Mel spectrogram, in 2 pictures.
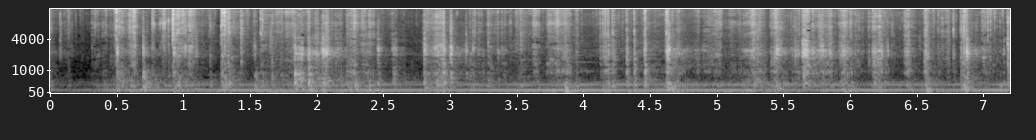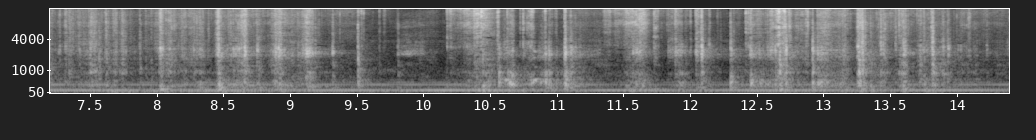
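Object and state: Freezer frost (ice buildup) being scraped.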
